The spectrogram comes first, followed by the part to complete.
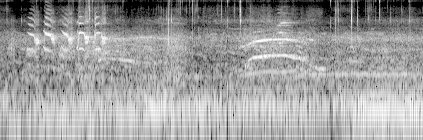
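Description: Birds calling outdoors: a quick run of about five sharp chirps half a second in, then a longer arching call around five seconds in, over a faint low hum, with a few faint clicks near the end.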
